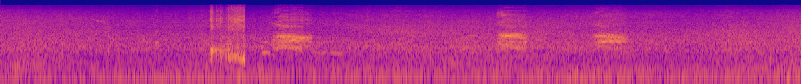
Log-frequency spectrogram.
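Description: Crows cawing: a loud rasping sound about two seconds in, then three short harsh calls over the next few seconds, over a steady low background rumble.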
